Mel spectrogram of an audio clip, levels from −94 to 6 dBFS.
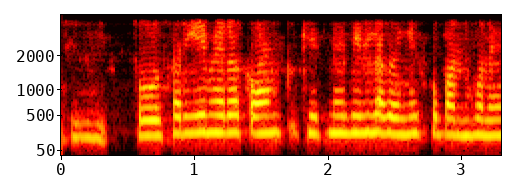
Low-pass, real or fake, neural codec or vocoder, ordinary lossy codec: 3.6 kHz; fake; vocoder, 22.05 kHz, 80 mel bands, HiFi-GAN; none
